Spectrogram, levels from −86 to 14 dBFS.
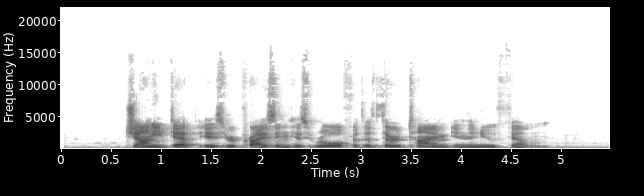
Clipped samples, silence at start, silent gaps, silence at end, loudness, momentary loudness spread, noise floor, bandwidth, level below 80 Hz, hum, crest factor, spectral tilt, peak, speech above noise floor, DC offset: under 0.1%; 0.65 s; none; 0.6 s; -22 LUFS; 9 LU; -54 dBFS; 14.5 kHz; -50 dBFS; none; 22 dB; -5 dB/octave; -2 dBFS; 32 dB; under 0.1%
